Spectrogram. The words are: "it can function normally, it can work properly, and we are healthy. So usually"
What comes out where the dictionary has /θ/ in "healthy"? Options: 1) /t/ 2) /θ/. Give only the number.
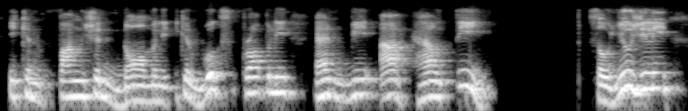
1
